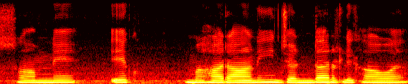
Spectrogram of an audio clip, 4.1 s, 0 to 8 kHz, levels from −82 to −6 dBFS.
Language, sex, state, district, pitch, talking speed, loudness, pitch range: Hindi, male, Uttar Pradesh, Jalaun, 190 Hz, 105 wpm, -18 LUFS, 185-200 Hz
